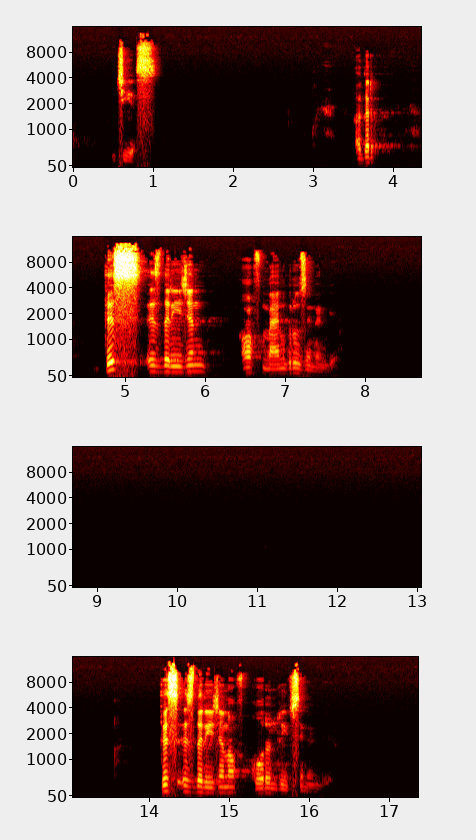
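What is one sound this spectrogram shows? A man speaks calmly into a microphone in short bursts with long pauses.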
